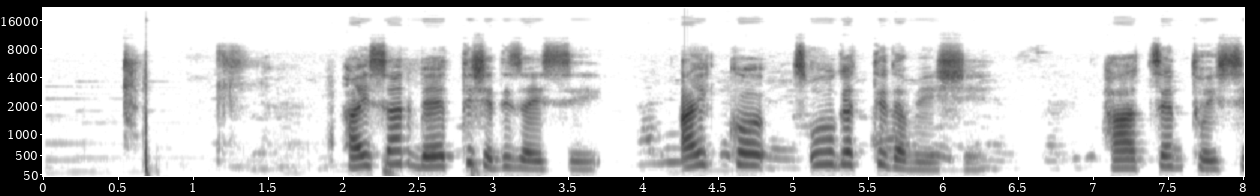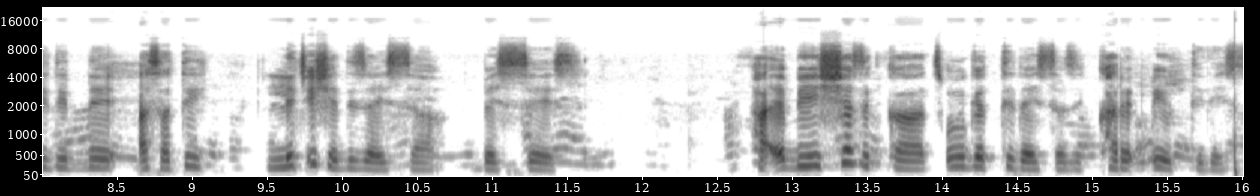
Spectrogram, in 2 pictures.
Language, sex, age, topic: Gamo, female, 36-49, government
